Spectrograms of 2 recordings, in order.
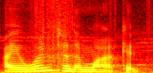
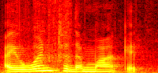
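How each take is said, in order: First: The word 'to' is reduced to a weak 'tuh'. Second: The same.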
